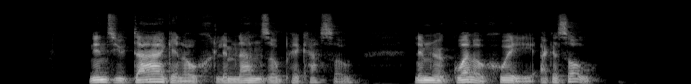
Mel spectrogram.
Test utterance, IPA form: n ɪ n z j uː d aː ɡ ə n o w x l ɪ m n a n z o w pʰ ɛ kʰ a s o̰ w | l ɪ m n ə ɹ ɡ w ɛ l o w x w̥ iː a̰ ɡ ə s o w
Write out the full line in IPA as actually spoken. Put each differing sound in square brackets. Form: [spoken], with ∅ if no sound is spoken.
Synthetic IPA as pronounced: n ɪ n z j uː d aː ɡ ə n o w x l ɪ m n a n z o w pʰ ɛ kʰ a s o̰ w | l ɪ m n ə ɹ ɡ w ɛ l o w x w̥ iː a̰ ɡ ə s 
